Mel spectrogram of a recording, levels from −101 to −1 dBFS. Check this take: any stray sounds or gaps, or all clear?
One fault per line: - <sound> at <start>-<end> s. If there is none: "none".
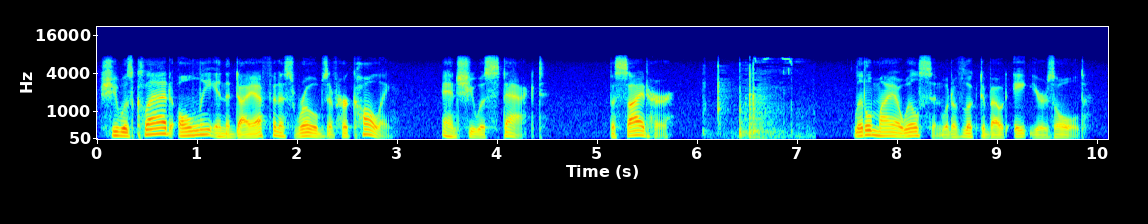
- squeak at 6.1-7.2 s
